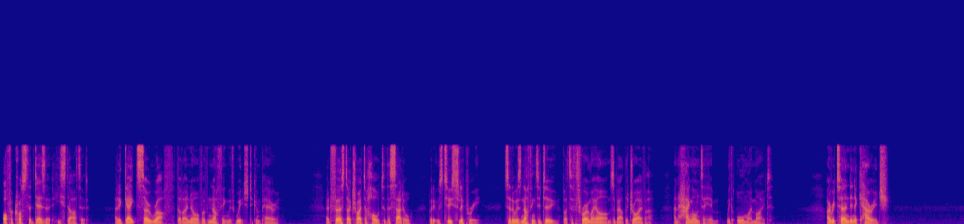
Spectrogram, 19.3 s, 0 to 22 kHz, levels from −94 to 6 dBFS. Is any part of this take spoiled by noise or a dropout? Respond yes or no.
no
